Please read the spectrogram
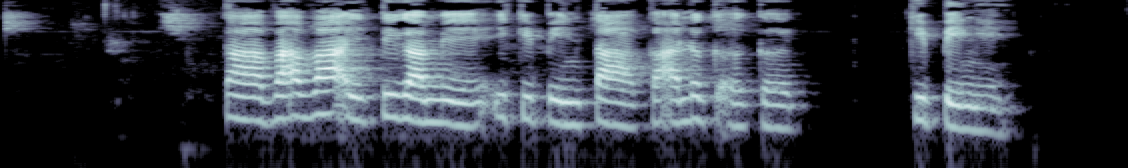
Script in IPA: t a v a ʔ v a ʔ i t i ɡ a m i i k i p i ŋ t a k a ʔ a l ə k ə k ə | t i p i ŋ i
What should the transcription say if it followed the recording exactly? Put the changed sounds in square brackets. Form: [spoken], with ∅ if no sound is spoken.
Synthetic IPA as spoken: t a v a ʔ v a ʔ i t i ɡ a m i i k i p i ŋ t a k a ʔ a l ə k ə k ə | [k] i p i ŋ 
